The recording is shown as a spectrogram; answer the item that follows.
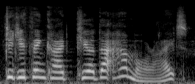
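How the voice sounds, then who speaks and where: A woman playing a brisk, confident, commanding farmer's wife in a radio drama. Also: sits high, very animated, dry recording. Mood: anxious, tender.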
